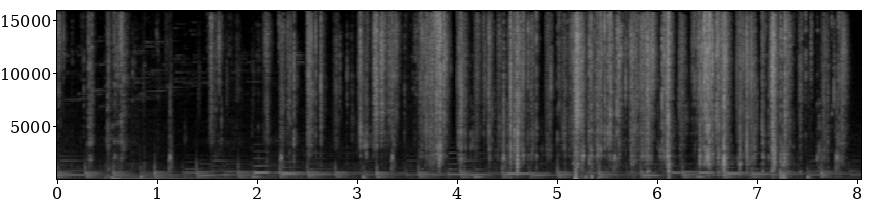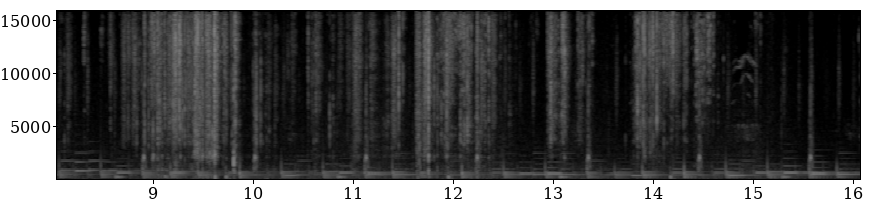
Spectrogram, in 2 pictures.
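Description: A thin clear plastic sleeve crinkling and rustling in several flurries as a card packet is handled and a card is slid out of it. Light background music plays steadily underneath.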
